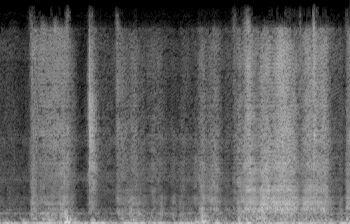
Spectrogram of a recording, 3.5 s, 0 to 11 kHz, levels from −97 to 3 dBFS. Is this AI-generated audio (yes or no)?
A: yes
